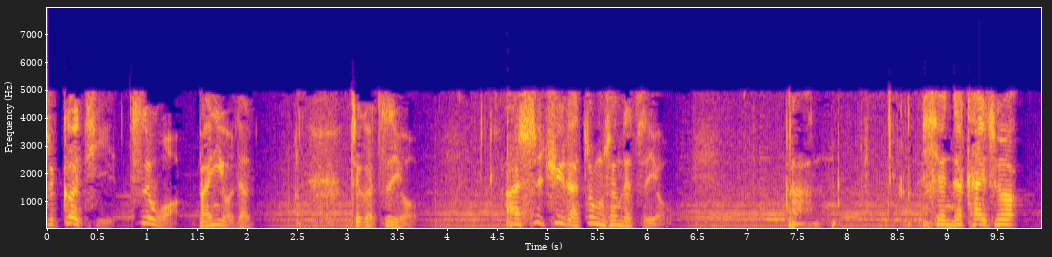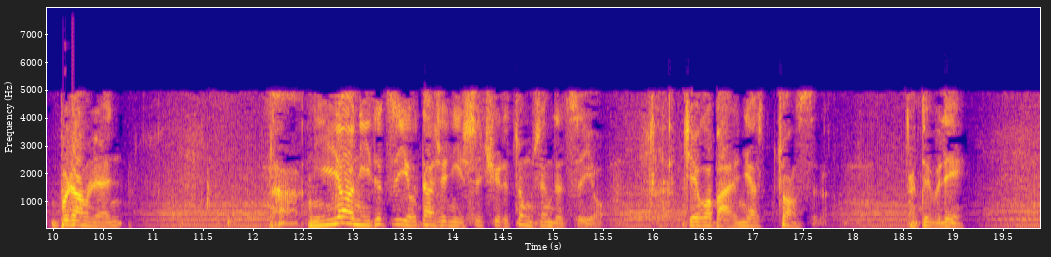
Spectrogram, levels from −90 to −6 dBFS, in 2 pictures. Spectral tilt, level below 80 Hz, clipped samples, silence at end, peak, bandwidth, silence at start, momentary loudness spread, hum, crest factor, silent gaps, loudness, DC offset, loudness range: -7.5 dB/octave; -50 dBFS; under 0.1%; 0 s; 0 dBFS; 5.4 kHz; 0 s; 19 LU; none; 18 dB; none; -16 LUFS; under 0.1%; 6 LU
